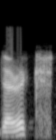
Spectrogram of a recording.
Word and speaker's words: Derek: My name is Derek Thomas, spelled D-E-R-E-K. I have to say that because it invariably gets spelt with an I-C-K.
